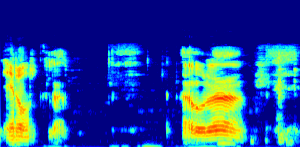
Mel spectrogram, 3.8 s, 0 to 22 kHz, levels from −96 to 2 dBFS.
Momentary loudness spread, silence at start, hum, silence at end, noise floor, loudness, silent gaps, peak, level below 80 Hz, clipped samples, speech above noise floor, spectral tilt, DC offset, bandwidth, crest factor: 21 LU; 0.05 s; none; 0.05 s; -52 dBFS; -17 LUFS; none; 0 dBFS; -74 dBFS; under 0.1%; 33 dB; -4 dB/octave; under 0.1%; 6.4 kHz; 20 dB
